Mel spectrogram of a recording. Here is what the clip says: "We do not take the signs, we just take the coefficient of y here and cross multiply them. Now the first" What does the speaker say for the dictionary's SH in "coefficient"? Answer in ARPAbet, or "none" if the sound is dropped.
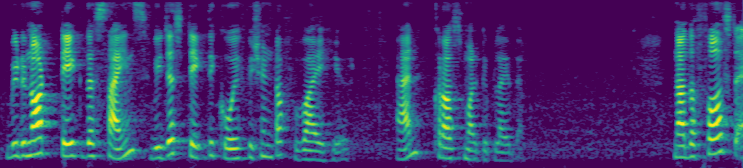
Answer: SH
